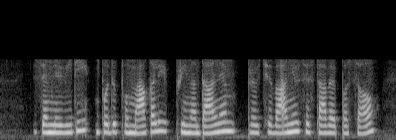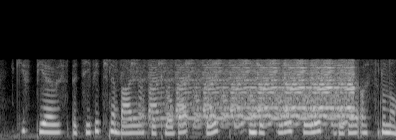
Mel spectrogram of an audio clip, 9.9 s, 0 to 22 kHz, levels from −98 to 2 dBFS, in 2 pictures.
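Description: From 6.36 to 9.55 s, feedback echo between two devices: one microphone re-captures another device's playback, so the speech repeats roughly every 300 ms, ringing and nearly as loud as the original.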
